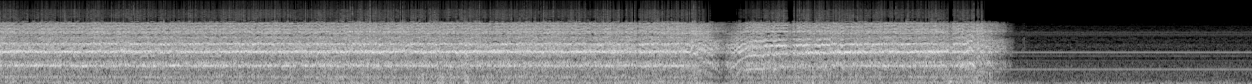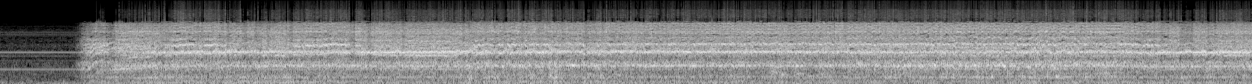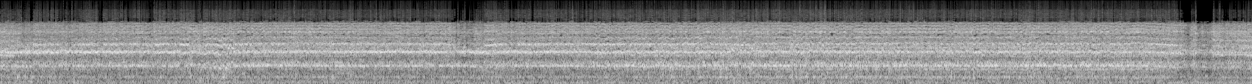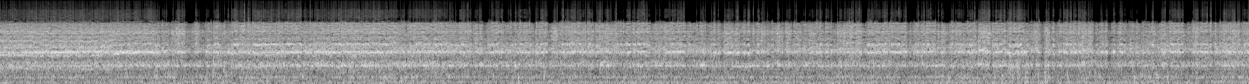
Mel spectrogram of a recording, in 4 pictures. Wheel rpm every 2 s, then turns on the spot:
230, 240, 230, 160, 220, 0, 40, 210, 220, 230, 220, 220, 220, 220, 230, 220, 210, 210, 210, 220, 230, 230, 230, 230, 240.
none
